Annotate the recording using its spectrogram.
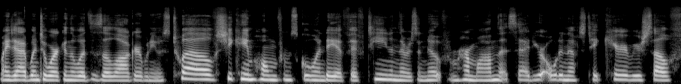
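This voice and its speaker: A woman speaks very fast at medium pitch in a flat monotone. The recording is very clean and dry, close with no echo, on a silent background. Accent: American. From rural West Virginia. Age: 40s. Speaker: author and podcaster. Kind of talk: interview conversation.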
